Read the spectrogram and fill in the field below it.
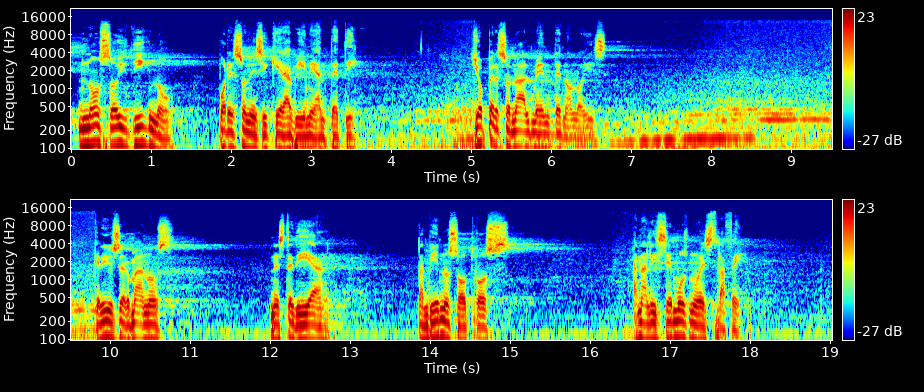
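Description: A man speaks slowly and solemnly through a microphone, echoing in a large hall.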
